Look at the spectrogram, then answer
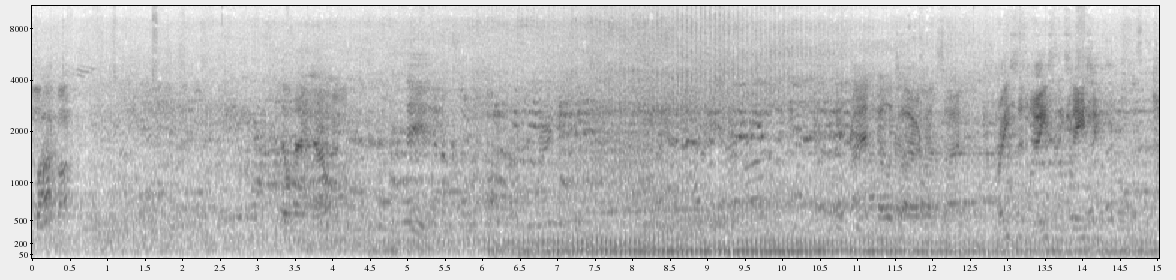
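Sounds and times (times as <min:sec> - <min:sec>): car engine idling: 0:04.9 - 0:15.0.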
